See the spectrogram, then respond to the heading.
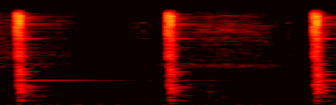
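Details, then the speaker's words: Old Sears mechanical electric fence charger, running: sharp ticks about once a second with faint crackle on some, contact points arcing; points need cleaning but still work. "All right, let's turn it back on. I can hear it arcing down there every once in a"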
